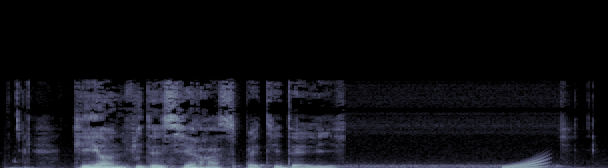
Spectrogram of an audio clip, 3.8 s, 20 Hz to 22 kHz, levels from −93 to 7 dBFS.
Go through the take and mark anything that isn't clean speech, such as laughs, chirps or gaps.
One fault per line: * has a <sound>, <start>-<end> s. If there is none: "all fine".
* has a chirp, 3.1-3.5 s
